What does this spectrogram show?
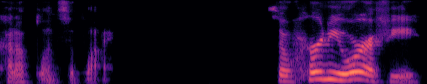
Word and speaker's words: herniorrhaphy: So herniorrhaphy. Now notice how that's pronounced. It's not herniorrhaphy, okay? Herniorrhaphy. It's kind of hard to say.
